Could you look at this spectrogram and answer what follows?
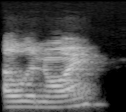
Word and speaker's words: Illinois: airline ticket to onwell Illinois no the S is silent New York is looking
